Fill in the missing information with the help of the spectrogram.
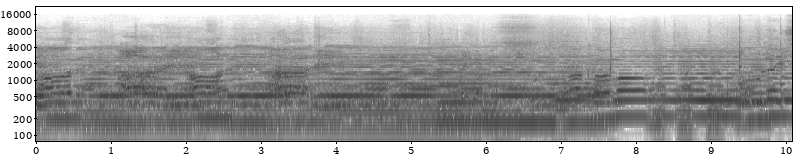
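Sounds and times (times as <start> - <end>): man singing: 0.0 - 4.6, 7.0 - 10.0
harmonium chords: 0.0 - 10.0.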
